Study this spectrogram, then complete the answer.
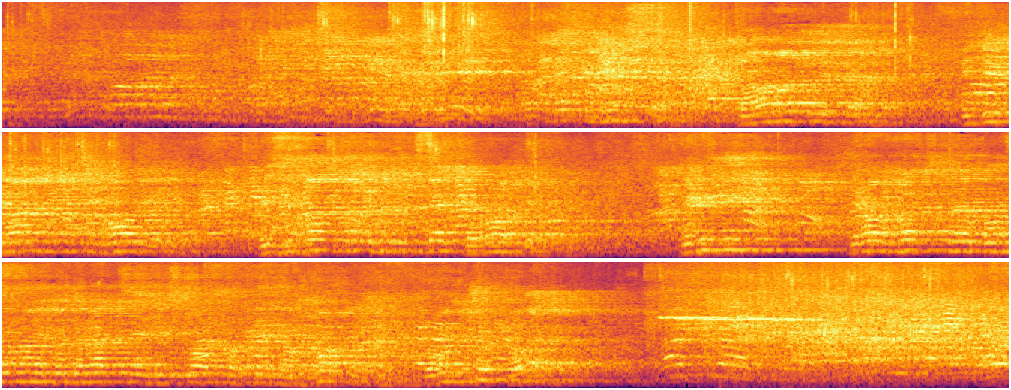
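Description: A crowd of men shouts and cheers in a large echoing hall.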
